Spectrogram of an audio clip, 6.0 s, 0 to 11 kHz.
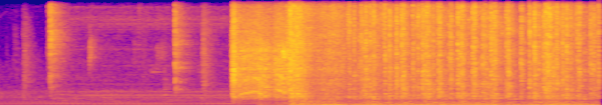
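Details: Iron 5.3 LS LM7 V8, believed 2002–2003, likely BTR Stage 2 truck cam (212/218, about 9° overlap), on a run stand with open headers; quick start, lumpy idle whose lope vanishes with any rpm, healthy and not very loud.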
